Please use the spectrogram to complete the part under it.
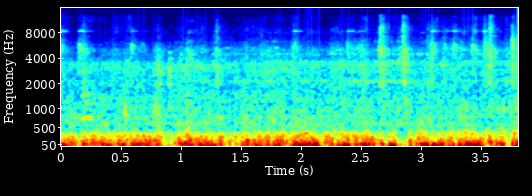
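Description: The Darjeeling toy train rolls along its rails with a loud, close rumble and irregular clattering wheel knocks that never let up.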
